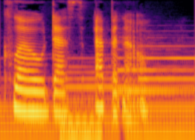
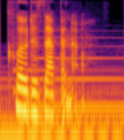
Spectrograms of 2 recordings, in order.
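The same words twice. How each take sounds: First: The words are said separately, without a linking Z. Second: The words run together, with the S linked as Z. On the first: The speaker calls it wrong. "instead of saying" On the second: The speaker calls it right. "you say it all quick at once"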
